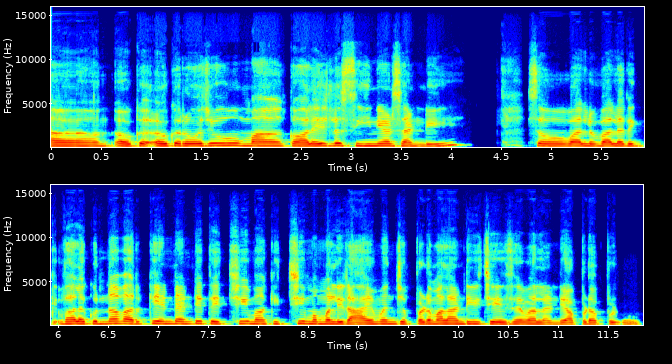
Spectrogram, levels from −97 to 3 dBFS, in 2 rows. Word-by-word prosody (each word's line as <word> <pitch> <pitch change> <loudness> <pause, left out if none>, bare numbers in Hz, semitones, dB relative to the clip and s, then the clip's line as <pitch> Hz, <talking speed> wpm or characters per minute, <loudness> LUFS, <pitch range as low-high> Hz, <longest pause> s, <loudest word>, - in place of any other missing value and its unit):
ఆహ్, 205 0 +2 0.3
ఒక 210 +1 -1 0.3
ఒక 225 +2 +2
రోజు 230 +1 +3 0.4
మా 220 -1 +2 0.3
కాలేజ్‌లో 225 +3 +2
సీనియర్స్ 225 -1 0
అండి. 195 0 -4 1.0
సో, 240 - 0 0.3
వాళ్ళు 215 0 +2
వాళ్ళదగ్ 215 -1 0
వాళ్ళకున్న 230 +1 +1 0.2
వర్కేంటంటే 240 +1 -1
తెచ్చి 225 +2 -3
మాకిచ్చి 220 +1 -4
మమ్మల్ని 220 -1 +2
రాయమని 210 +3 0
చెప్పడం, 210 0 0
అలాంటివి 205 +1 0
చేసేవాళ్ళండి 200 -1 0
అప్పుడప్పుడు. 195 0 -4
215 Hz, 105 wpm, -13 LUFS, 205-225 Hz, 1.0 s, రోజు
